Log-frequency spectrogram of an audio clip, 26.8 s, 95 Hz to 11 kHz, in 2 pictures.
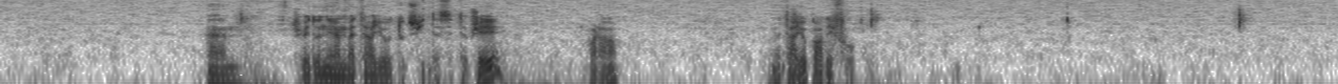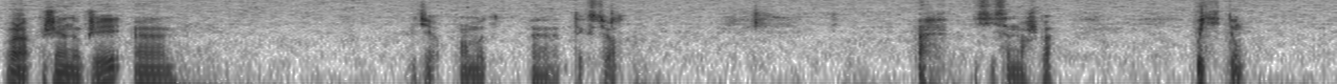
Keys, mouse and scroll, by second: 0.6 scroll down 1, 2.3 middle click, 3.2 click, 4.0 click, 7.8 shift+middle click, 12.3 middle click, 15.7 click, 17.8 click, 19.4 middle click, 20.8 middle click.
